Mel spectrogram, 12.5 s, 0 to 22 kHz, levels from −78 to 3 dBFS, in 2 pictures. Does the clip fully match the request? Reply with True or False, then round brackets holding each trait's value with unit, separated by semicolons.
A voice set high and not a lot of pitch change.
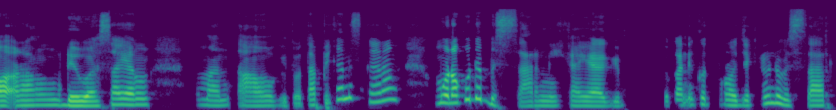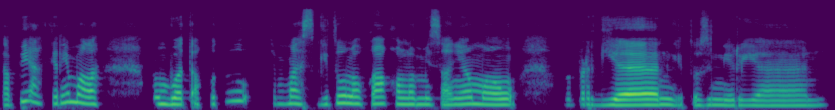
False (200 Hz; 4.4 semitones)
